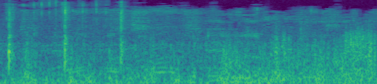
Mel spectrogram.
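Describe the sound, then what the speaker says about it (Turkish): Gusty wind on a fishing pier in Foça, Turkey, buffets the microphone in a low, rumbling roar, with a person speaking briefly through it. "Rüzgar da çıktı zaten."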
